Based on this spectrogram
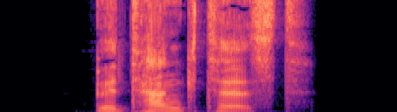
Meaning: inflection of betanken: 1. second-person singular preterite 2. second-person singular subjunctive II
- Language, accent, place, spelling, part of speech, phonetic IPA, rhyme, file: German, Germany, Berlin, betanktest, verb, [bəˈtaŋktəst], -aŋktəst, De-betanktest.ogg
